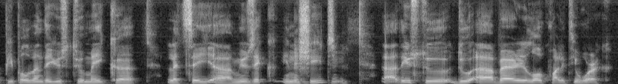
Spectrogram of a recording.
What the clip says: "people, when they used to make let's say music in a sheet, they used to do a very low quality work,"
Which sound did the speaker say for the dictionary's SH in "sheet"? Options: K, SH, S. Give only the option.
SH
